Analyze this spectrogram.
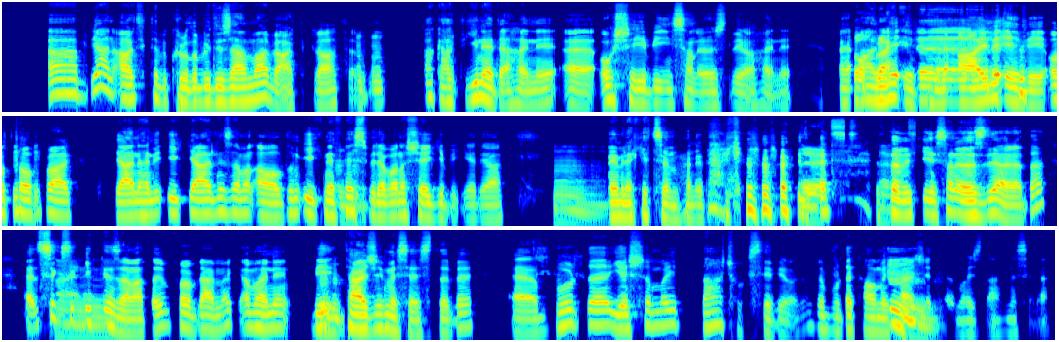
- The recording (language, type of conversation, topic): Turkish, podcast, Göç hikâyeleri ailenizde nasıl yer buluyor?
- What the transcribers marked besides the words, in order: chuckle; other background noise; laughing while speaking: "derken böyle"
